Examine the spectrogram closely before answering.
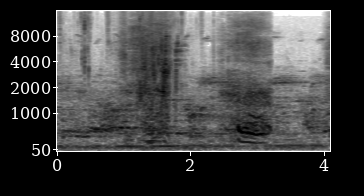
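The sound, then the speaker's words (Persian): Water being poured, a steady splashing stream that swells a little partway through and cuts off shortly before the end, leaving quiet. “چرا داری آب بریزی؟”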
